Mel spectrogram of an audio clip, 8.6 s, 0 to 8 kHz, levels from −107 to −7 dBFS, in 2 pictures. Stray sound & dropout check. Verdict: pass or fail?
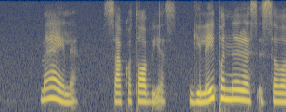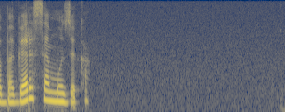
pass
